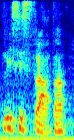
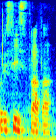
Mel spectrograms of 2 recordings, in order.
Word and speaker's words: Lisistrata: che si chiama Aspettando Lisistrata, o Lisistrata che dovrebbe essere, perché io ho l'accento spostato.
